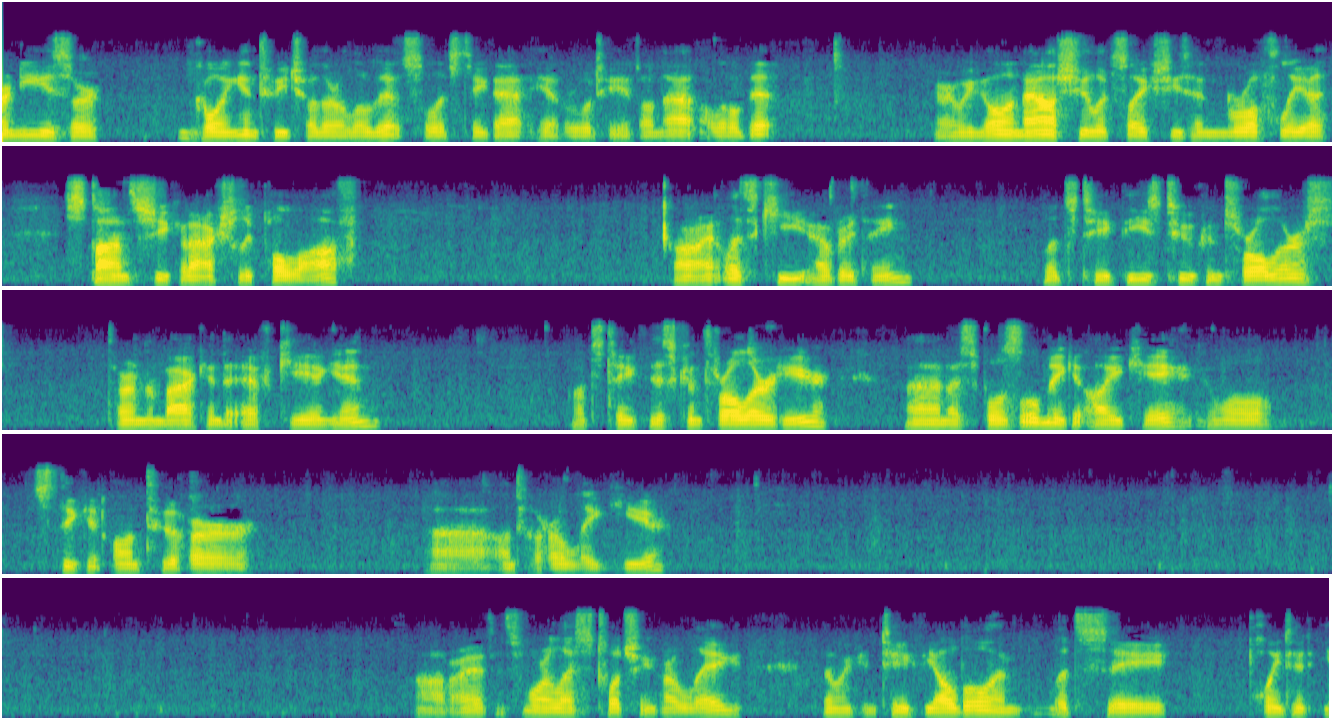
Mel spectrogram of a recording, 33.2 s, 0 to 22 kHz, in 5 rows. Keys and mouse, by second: 0.3 typing, 2.4 r, 5.8 r, 10.3-11.5 typing, 12.3 click, 12.6-13.7 shift+drag, 15.2-16.3 drag, 18.7-19.8 drag, 20.3 g, 22.5 g, 23.8 r, 25.6 g, 28.7 r, 31.0 click, 32.0 r.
